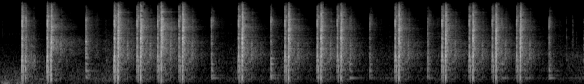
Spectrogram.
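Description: An airsoft gun fitted with a stick magazine fires semi-automatic, giving a steady string of sharp, close, snappy shots in quick irregular succession, about twenty in all, with no talking.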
